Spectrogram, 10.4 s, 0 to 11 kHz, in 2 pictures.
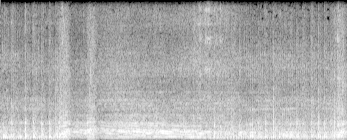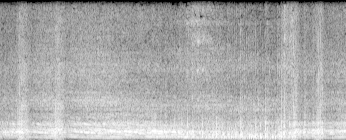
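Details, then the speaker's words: McCulloch Super Pro 70 chainsaw, reassembled after a fuel tank repair and run on 45:1 mix. It burbles and stumbles, revving unevenly, before clearing and climbing. The low-speed needle is 1¼–1½ turns out, tuned for -20, so it runs too rich indoors. "now friends you see how this thing's fighting me uh this saw was tuned the saw was tuned for -20 okay so this this load yet was at one and a quarter turns one and a half turns out okay uh this thing's too rich for being inside right now"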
